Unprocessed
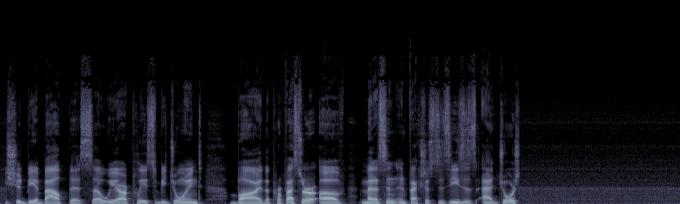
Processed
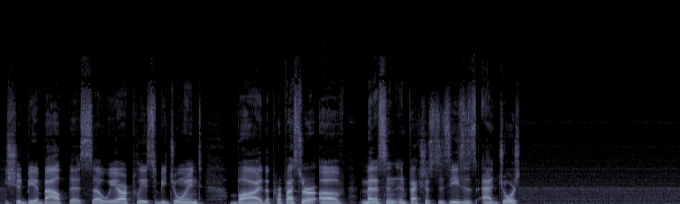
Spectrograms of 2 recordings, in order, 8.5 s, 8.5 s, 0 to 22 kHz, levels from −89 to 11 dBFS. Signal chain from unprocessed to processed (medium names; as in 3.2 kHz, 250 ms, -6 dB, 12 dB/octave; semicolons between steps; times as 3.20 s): 5.12–5.62 s: low-pass 9.9 kHz 24 dB/octave; trim -4 dB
